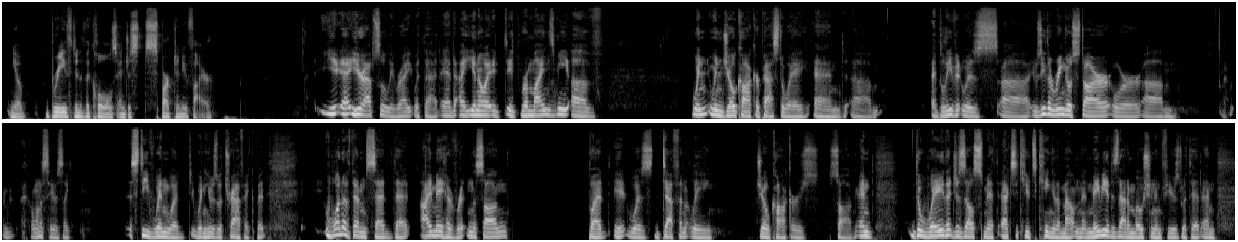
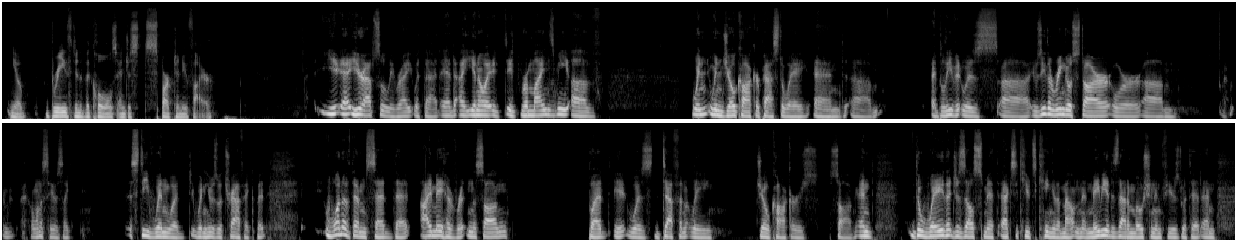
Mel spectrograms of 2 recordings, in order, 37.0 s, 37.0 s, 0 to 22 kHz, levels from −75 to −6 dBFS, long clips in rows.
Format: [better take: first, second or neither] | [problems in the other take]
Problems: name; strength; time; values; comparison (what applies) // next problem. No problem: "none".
first | muffled; slightly; fading above 2.5 kHz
